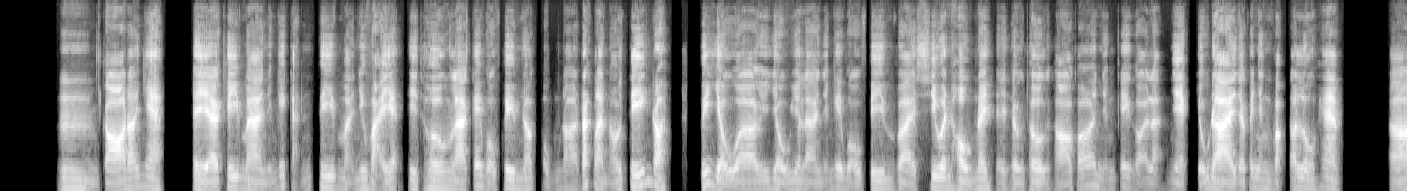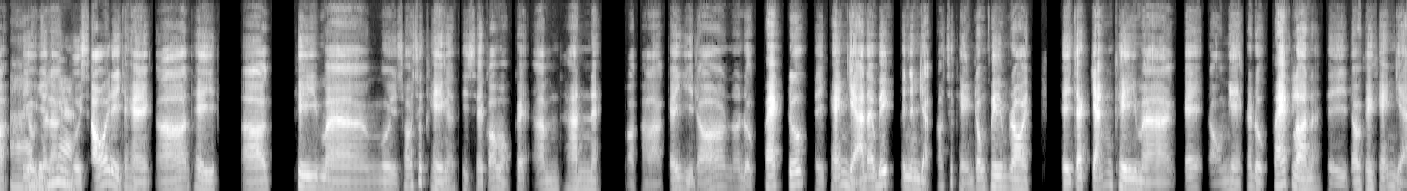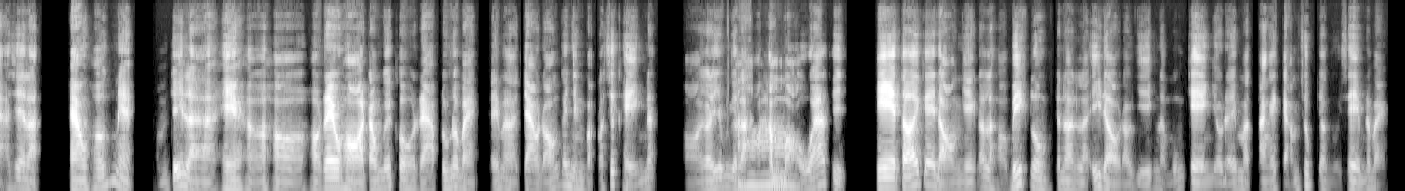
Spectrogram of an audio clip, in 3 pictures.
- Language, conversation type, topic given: Vietnamese, podcast, Âm nhạc thay đổi cảm xúc của một bộ phim như thế nào, theo bạn?
- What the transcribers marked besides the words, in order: tapping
